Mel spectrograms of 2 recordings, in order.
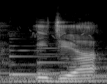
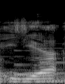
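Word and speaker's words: Aegea: yang paling penting pemandangan laut Ija atau ditulisnya Aiga atau dibacanya Ija yang menajubkan faktanya arsitektur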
